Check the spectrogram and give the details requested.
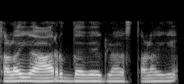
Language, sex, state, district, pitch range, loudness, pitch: Kannada, male, Karnataka, Koppal, 145-155 Hz, -14 LUFS, 150 Hz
